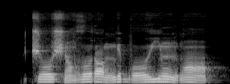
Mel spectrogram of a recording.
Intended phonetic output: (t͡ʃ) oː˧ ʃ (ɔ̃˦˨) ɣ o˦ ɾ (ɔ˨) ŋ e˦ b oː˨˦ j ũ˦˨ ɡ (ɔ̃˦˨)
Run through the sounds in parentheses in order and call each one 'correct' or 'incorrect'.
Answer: correct, incorrect: ɔ̃˨, incorrect: ɔ˦˨, correct

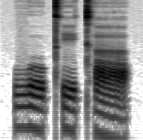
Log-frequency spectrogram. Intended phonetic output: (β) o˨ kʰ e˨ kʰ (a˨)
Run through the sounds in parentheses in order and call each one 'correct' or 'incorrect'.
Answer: correct, correct

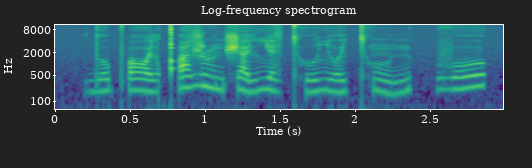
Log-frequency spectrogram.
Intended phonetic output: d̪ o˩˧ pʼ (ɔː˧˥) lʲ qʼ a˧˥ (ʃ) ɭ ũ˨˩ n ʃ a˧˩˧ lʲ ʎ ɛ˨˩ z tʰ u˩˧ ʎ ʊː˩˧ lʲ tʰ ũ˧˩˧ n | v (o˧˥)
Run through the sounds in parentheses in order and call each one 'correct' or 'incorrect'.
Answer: incorrect: ɔː˨˩, incorrect: z, correct

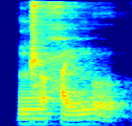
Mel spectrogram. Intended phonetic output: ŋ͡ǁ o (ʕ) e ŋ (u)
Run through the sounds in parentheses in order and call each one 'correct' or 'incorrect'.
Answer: incorrect: ħ, incorrect: o

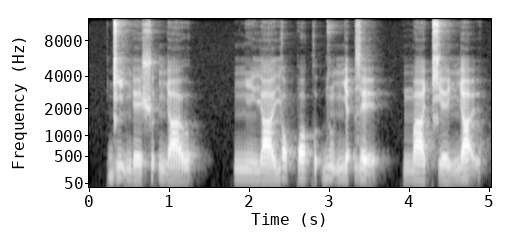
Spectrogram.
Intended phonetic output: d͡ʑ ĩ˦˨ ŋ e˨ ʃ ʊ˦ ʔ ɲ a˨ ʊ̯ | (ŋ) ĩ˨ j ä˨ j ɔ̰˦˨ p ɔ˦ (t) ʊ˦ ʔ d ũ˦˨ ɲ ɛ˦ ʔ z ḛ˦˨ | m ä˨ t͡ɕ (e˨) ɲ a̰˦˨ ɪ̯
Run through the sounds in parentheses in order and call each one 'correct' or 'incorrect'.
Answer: correct, incorrect: k, correct

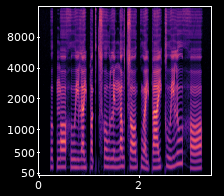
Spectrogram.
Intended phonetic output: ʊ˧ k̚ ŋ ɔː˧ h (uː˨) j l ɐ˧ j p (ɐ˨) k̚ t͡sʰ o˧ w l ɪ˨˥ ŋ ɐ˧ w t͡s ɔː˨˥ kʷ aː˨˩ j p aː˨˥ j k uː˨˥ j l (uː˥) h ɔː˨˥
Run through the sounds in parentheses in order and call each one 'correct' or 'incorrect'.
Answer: correct, correct, correct

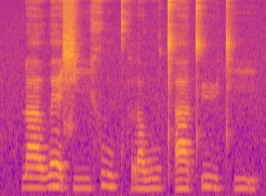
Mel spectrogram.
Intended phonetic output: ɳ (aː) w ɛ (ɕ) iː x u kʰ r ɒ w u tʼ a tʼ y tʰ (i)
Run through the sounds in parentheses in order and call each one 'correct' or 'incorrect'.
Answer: correct, correct, incorrect: iː

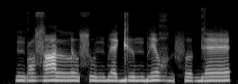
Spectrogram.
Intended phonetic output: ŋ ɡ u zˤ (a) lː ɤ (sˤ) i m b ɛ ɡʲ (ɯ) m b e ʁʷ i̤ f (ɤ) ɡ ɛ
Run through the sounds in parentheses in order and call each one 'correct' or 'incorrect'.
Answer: correct, incorrect: sʷ, correct, correct

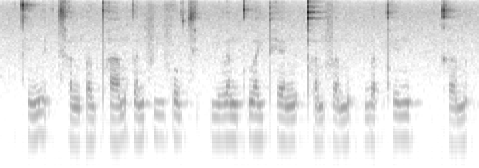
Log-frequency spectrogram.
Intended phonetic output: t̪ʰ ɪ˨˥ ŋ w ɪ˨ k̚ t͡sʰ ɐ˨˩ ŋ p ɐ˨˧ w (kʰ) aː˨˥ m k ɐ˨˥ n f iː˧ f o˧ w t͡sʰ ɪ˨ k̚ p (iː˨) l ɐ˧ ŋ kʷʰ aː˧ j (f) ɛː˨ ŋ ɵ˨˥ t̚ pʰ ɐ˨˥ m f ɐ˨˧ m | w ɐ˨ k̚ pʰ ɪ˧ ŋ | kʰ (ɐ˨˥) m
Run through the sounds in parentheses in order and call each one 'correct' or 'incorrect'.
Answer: incorrect: pʰ, correct, incorrect: pʰ, incorrect: ɐ˨˧

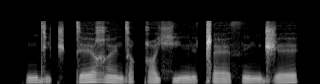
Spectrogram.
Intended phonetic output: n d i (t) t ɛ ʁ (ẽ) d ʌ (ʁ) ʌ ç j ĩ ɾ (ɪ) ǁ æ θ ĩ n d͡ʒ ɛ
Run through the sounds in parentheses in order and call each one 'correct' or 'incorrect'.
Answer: incorrect: t͡ʃ, incorrect: ɛ̃, incorrect: q, correct

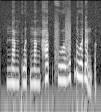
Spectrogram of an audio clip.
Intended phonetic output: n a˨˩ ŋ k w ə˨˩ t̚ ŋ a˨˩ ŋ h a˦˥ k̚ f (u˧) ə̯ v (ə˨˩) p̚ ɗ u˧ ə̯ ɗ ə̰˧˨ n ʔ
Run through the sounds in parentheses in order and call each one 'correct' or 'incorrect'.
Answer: correct, incorrect: ə˦˥

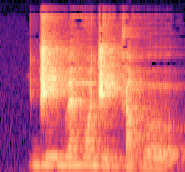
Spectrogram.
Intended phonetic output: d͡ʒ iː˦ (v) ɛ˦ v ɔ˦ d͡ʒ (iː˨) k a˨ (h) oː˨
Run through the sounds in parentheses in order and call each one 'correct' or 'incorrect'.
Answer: incorrect: b, correct, incorrect: p

